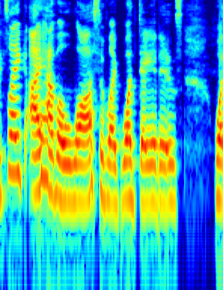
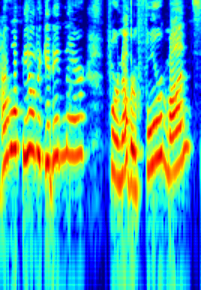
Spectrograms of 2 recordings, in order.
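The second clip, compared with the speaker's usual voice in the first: mock crying; 11 semitones higher, faster than usual. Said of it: "crying, and I was like".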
